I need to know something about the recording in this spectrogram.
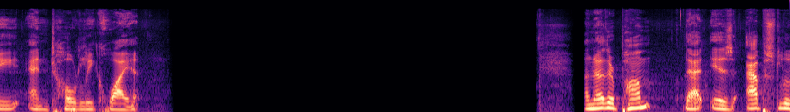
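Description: A middle-aged man talks calmly into a close microphone, with pauses.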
